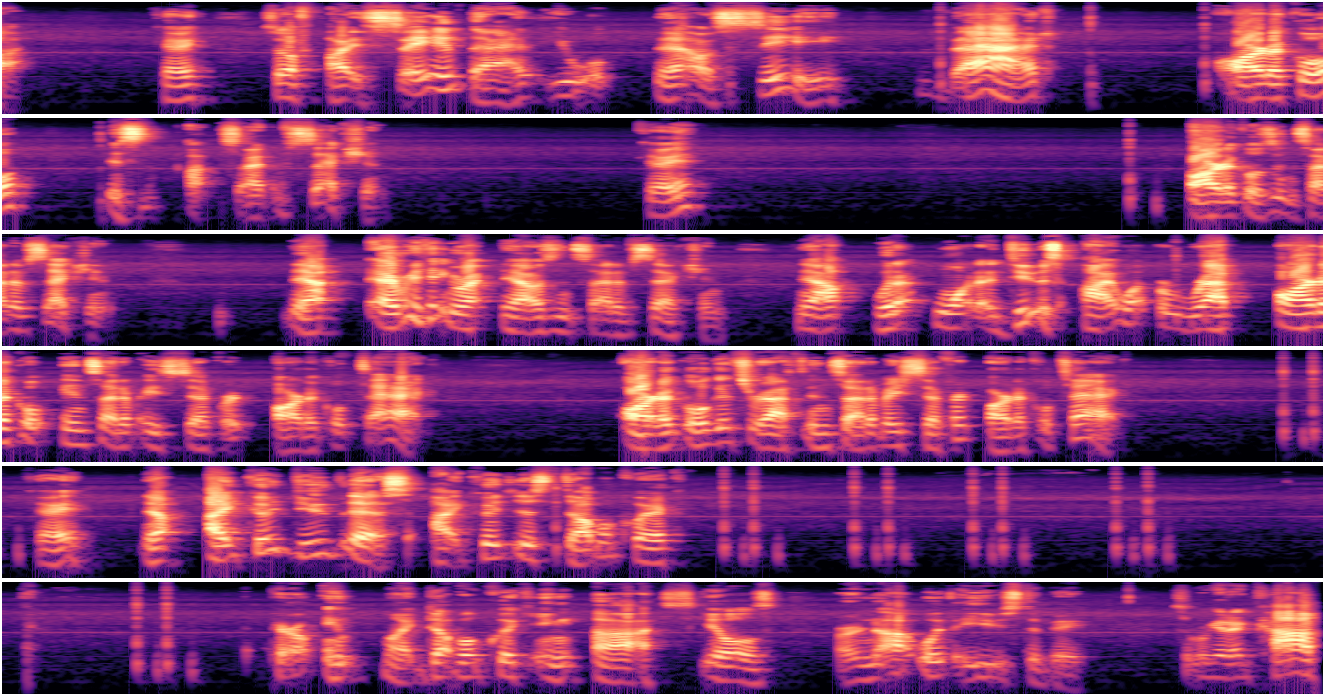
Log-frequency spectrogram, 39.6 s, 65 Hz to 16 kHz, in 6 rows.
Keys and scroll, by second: 1.7 s, 38.8 super+c.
